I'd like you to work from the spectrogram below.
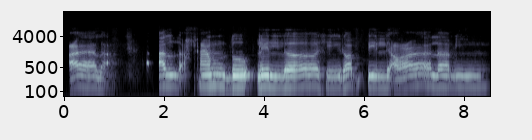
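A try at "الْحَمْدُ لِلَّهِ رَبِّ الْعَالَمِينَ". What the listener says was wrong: আপনি দালের উচ্চারণ করার পর একটু থামার মতো মনে হচ্ছে আরকি।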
